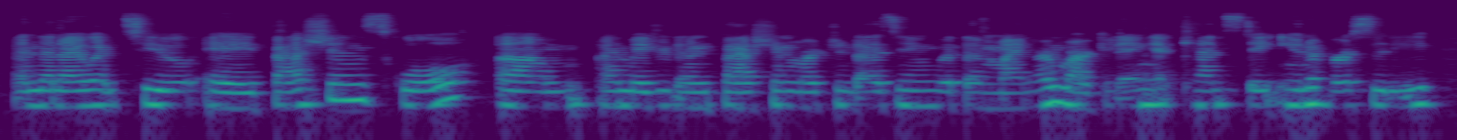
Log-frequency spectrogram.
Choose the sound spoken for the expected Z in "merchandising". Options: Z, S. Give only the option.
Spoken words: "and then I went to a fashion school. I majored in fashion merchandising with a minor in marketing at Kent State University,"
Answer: Z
